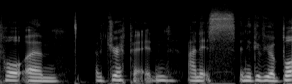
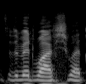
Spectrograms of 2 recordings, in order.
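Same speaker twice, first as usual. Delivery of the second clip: normal talking voice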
